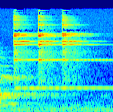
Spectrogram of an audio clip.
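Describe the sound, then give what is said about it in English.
A bright bell rings three times in quick, even succession to start the opening race at Ascot, each strike leaving a sustained metallic shimmer that overlaps the next, with no voices. “Hark, a bell is ringing, they are screaming, forward look.”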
